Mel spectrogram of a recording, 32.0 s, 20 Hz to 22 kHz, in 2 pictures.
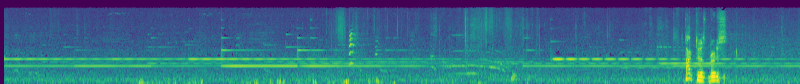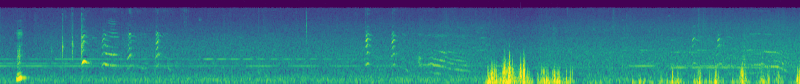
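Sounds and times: wind chimes ringing: 0.1s - 32.0s
puppy howling: 7.0s - 10.5s, 17.6s - 19.5s, 23.3s - 25.5s, 29.8s - 31.8s
wind buffeting microphone: 25.6s - 32.0s.

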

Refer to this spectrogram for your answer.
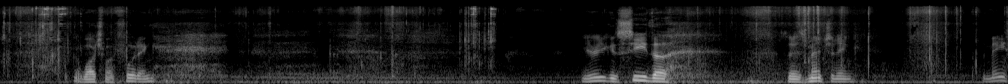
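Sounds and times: faint steady hum: 0.0s - 9.8s
footsteps on dry leaves: 0.0s - 10.0s.

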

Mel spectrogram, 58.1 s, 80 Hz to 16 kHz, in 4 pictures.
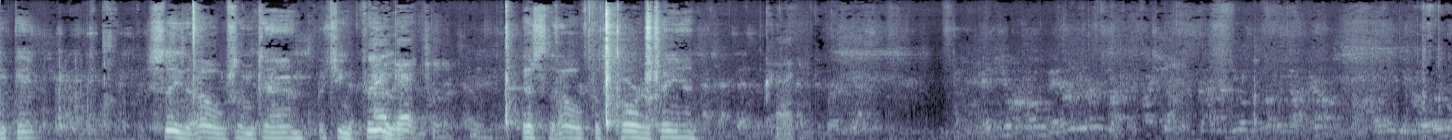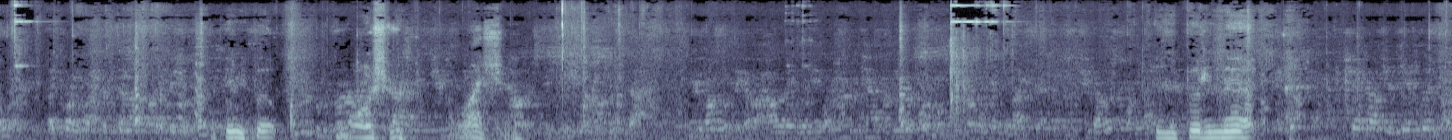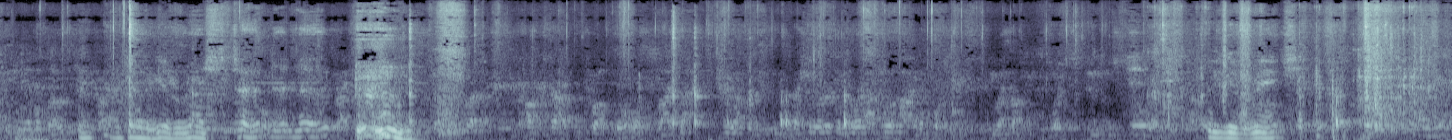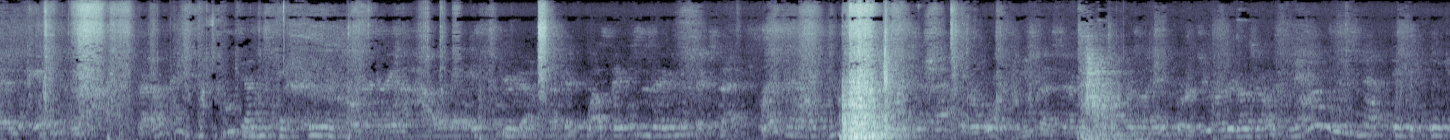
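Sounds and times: faint voices: 0.0s - 58.0s
tools handled on concrete floor: 14.1s - 16.8s, 40.4s - 45.7s.

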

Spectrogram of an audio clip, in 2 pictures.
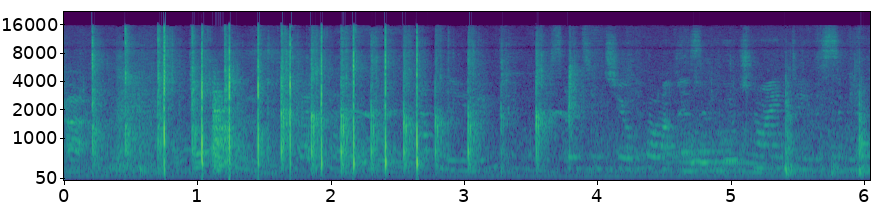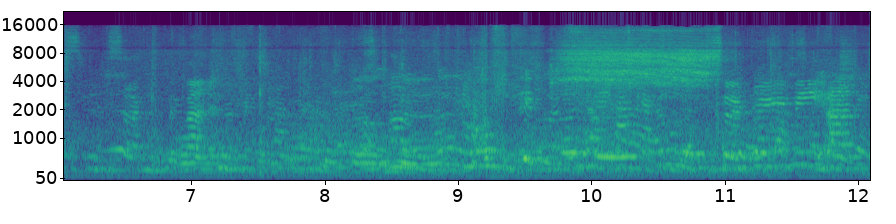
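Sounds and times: sharp claps: 0.2s - 4.0s
children chattering: 1.6s - 12.0s
long hiss: 9.8s - 11.0s.

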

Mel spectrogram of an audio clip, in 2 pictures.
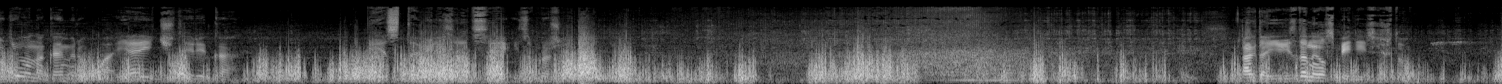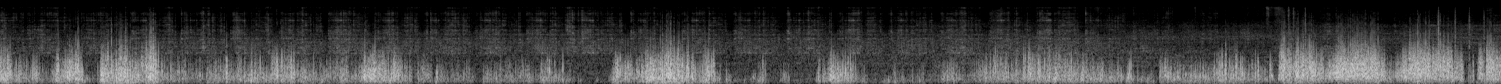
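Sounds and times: street noise rushing: 0.0s - 30.0s.

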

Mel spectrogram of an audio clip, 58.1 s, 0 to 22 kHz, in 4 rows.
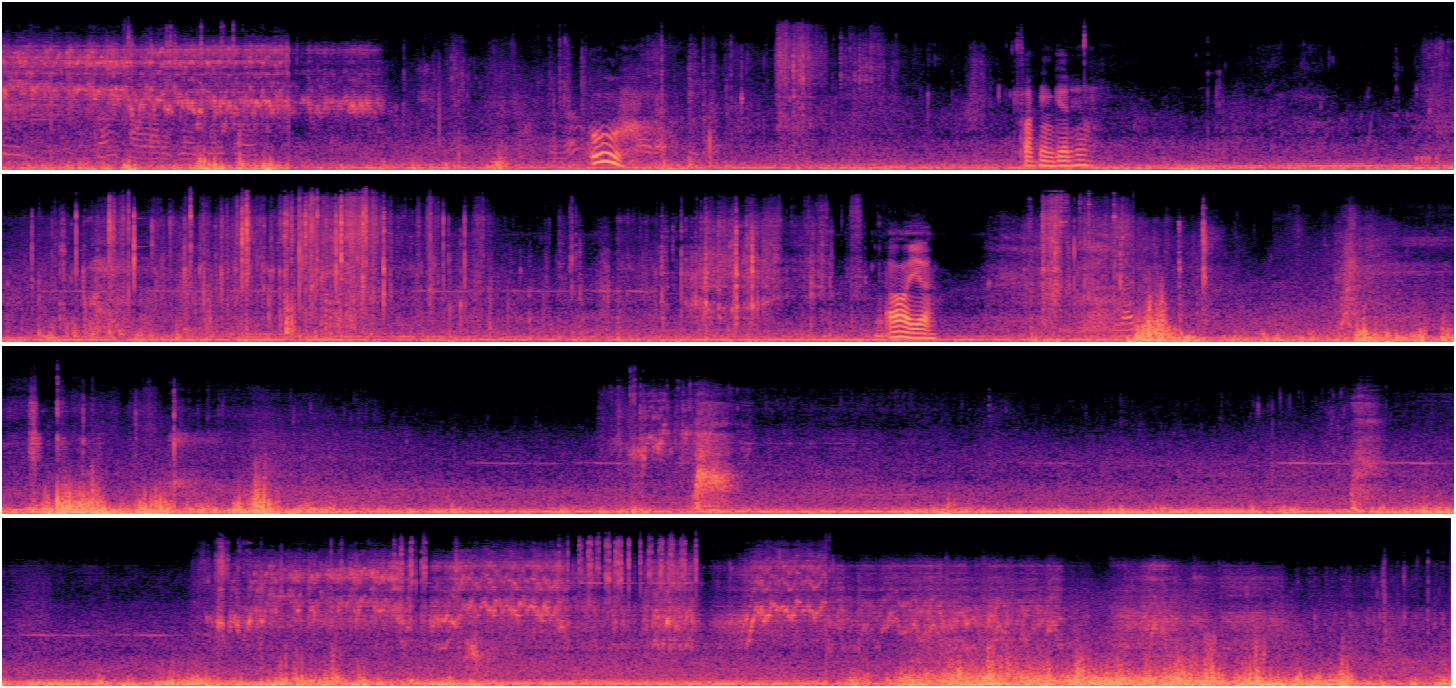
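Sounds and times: high rapid chattering: 0.0s - 3.9s
wind rumbling on microphone: 0.0s - 23.2s, 24.5s - 58.0s
fishing gear knocks and handling: 49.3s - 50.6s.

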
